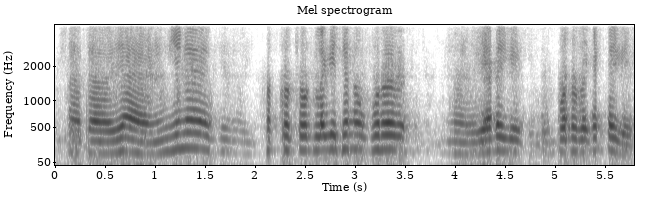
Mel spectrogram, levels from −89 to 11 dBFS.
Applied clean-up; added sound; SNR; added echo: neural separator model SepFormer DNS4.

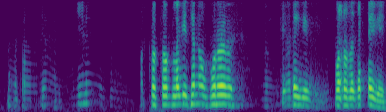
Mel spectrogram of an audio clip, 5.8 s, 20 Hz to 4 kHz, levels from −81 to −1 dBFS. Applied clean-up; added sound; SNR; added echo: neural mask model DeepFilterNet 3.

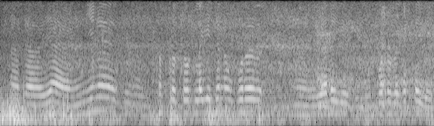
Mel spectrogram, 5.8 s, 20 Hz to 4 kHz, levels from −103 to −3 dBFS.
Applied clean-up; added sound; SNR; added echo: none; Train; 2 dB; none.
